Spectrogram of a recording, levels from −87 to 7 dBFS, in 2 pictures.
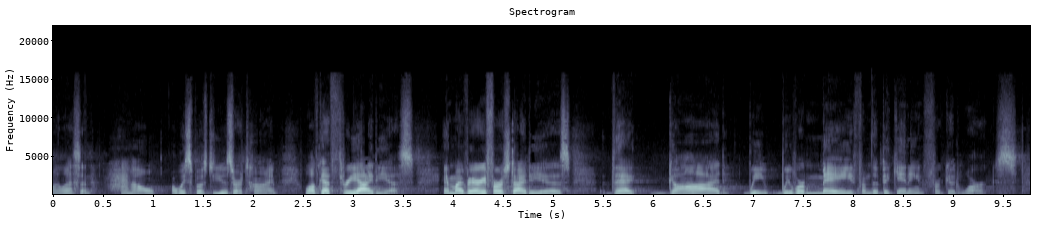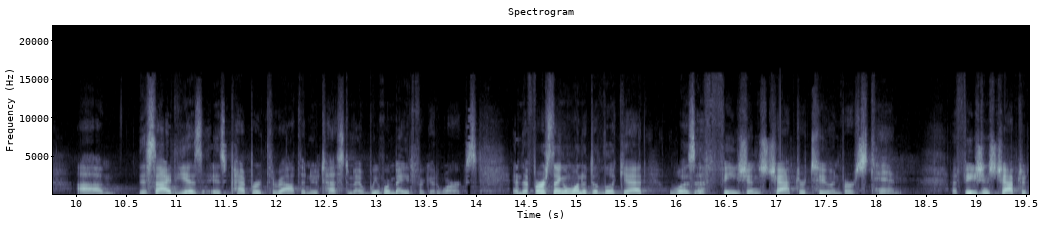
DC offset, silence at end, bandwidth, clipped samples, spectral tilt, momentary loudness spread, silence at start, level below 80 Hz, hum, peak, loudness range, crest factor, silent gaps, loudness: under 0.1%; 0 s; 16 kHz; under 0.1%; -4 dB/octave; 15 LU; 0 s; -66 dBFS; none; -2 dBFS; 6 LU; 24 dB; none; -25 LUFS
